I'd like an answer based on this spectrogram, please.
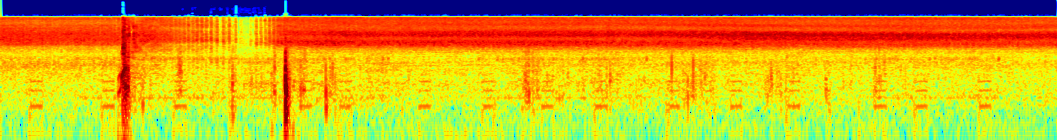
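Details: Attacking rattlesnake shaking its rattle: an unbroken, hissing high-pitched buzz, interrupted near the start by a couple of sharp knocks and a brief dip in level, then steady to the end.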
